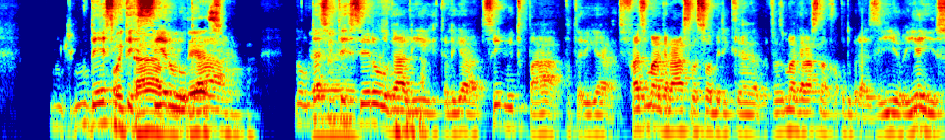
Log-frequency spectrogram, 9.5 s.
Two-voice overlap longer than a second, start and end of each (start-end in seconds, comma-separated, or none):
1.1-2.4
